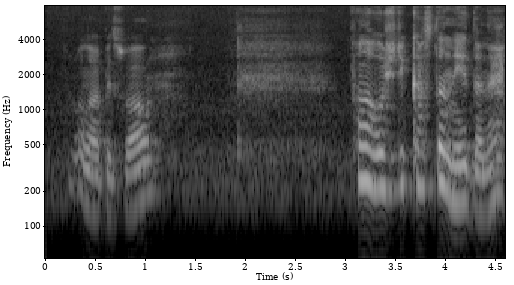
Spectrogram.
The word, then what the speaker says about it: Castaneda: pessoal falar hoje de Castaneda né Castaneda ou castanheda Depende de como você queira pronunciar Carlos castanheda e a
